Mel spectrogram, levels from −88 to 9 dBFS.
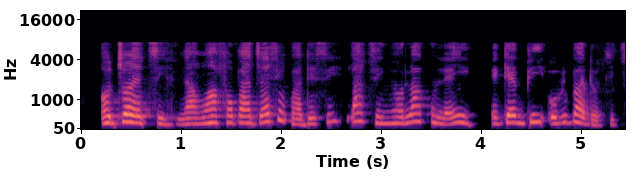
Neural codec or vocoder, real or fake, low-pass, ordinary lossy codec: codec, 16 kHz in and 24 kHz out, 1.1 kbps, FireRedTTS-2 codec; fake; 7.2 kHz; MP3, 64 kbps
